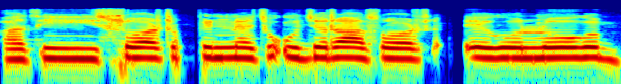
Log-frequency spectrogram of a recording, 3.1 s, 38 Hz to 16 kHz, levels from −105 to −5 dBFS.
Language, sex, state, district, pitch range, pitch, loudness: Maithili, male, Bihar, Araria, 250-265 Hz, 260 Hz, -11 LUFS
